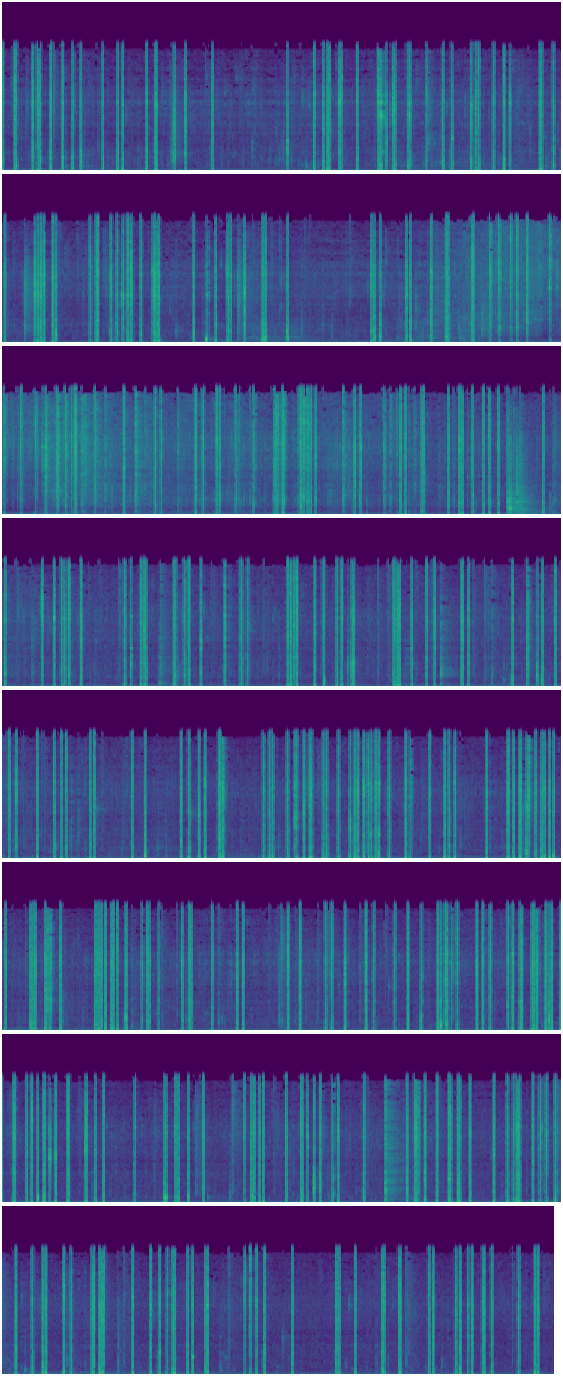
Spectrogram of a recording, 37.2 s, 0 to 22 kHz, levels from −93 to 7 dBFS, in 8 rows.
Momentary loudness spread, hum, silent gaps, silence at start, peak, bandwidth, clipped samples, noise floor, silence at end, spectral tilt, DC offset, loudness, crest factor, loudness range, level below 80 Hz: 6 LU; none; none; 0.1 s; -8 dBFS; 17 kHz; under 0.1%; -55 dBFS; 0.1 s; -1.5 dB/octave; under 0.1%; -28 LUFS; 22 dB; 2 LU; -46 dBFS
